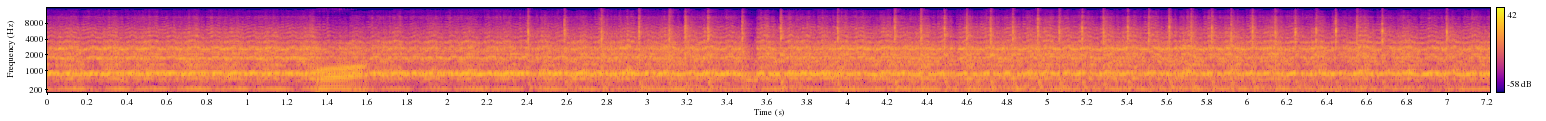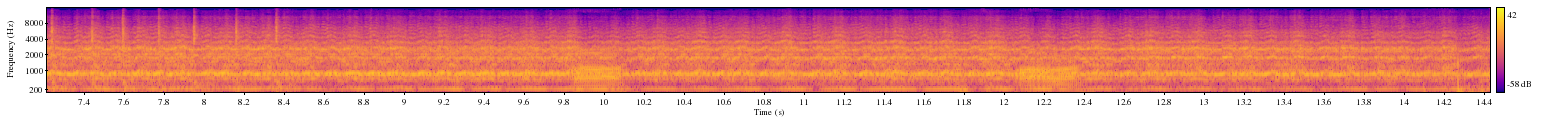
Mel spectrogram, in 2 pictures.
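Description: Wall-mounted heater unit's fan running with a steady hum and whine, although it has been switched off. Brief voice-like sounds come in faintly about a second in and again near ten and twelve seconds.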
